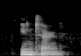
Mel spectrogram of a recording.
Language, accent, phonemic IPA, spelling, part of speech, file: English, Southern England, /ˈɪntɜːn/, intern, noun / verb, LL-Q1860 (eng)-intern.wav
- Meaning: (noun) 1. A student or recent graduate who works in order to gain experience in their chosen field 2. A medical student or recent graduate working in a hospital as a final part of medical training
